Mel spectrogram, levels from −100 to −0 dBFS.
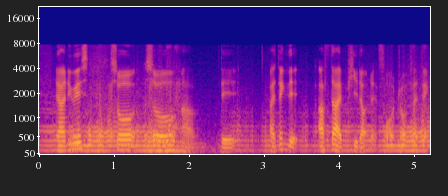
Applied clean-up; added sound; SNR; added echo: none; Buzz; 3 dB; none.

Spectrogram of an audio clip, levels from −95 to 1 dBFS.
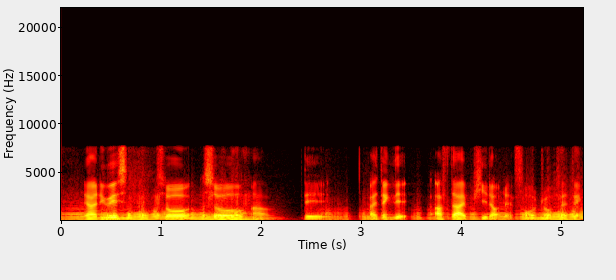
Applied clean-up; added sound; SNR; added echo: neural mask model RNNoise.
